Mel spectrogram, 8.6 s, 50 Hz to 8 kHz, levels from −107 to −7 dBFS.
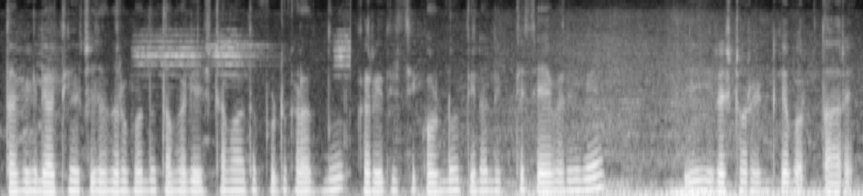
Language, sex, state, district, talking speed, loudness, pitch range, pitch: Kannada, male, Karnataka, Mysore, 75 wpm, -16 LUFS, 130-150 Hz, 140 Hz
